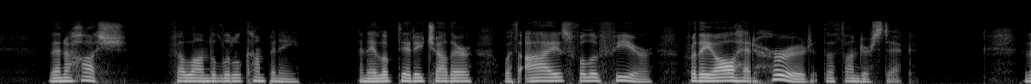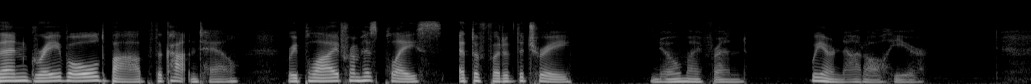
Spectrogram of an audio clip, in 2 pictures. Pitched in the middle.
Yes: medium, 145 Hz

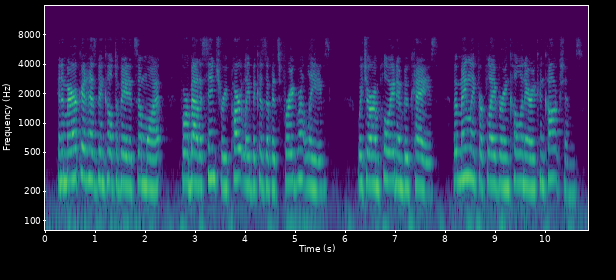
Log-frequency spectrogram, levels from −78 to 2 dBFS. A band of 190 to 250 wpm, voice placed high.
No: average, 155 wpm; high, 235 Hz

